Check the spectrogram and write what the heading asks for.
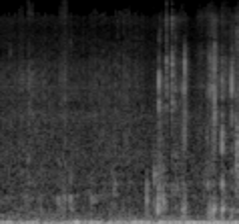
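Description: Faint room tone with a few soft clicks, bunched together about a second and a half in.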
